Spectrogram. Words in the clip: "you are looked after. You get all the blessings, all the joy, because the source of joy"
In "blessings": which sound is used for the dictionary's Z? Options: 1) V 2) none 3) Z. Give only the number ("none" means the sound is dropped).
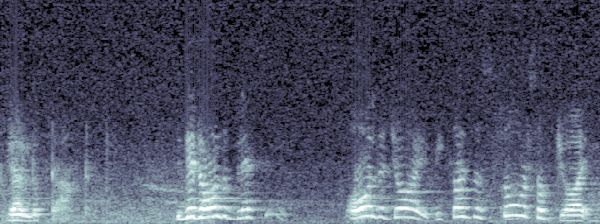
2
